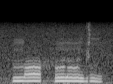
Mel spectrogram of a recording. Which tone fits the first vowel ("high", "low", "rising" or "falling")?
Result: low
